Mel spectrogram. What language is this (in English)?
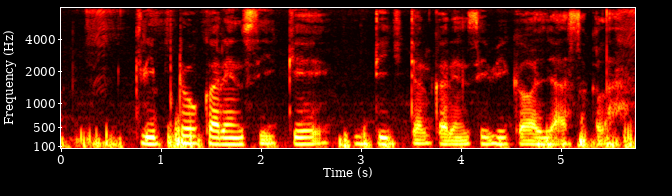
Bhojpuri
